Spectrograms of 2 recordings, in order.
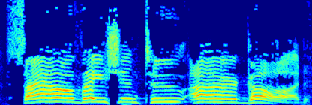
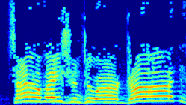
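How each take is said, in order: First: Drawn-out, slow proclamation; loud cry. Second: Louder, ringing proclamation; loud cry. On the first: Multitude crying before the throne, slow proclaimed cry. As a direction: stretch each word out as a preached cry. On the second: Multitude crying before the throne, loud urgent cry. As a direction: cry it out harder, pushing up on God. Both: A narrator's reading. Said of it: "cried with a loud voice".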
